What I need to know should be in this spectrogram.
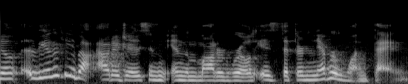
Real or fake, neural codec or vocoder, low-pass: fake; vocoder, 22.05 kHz, 80 mel bands, Vocos; 7.2 kHz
